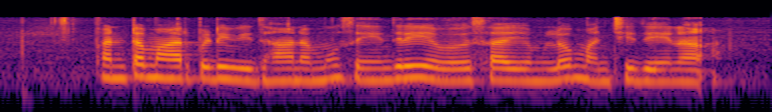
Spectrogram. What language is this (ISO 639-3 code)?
tel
